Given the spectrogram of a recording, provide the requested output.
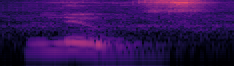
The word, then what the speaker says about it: lose: at loose and loose loose as the sound of Z Z lose lose and it is a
